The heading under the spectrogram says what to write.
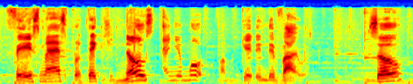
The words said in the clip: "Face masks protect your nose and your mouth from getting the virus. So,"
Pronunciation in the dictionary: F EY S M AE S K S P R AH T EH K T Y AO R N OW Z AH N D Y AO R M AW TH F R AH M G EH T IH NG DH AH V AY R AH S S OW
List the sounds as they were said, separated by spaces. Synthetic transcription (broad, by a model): F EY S M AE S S P R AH T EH K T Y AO N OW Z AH N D Y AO M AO T F R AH M G EH T IH NG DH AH V AY R AH S S OW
